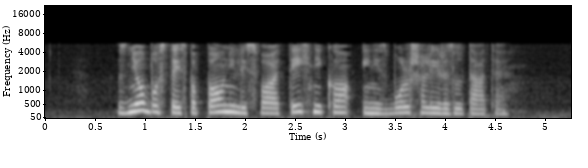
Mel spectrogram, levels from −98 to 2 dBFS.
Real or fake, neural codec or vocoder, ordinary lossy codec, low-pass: real; none; MP3, 32 kbps; 5.4 kHz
